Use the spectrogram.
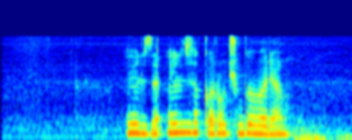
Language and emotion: Russian, neutral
